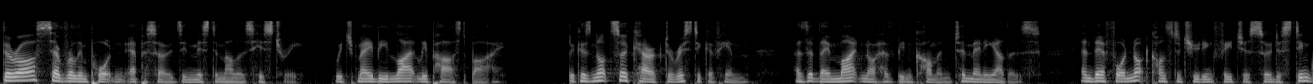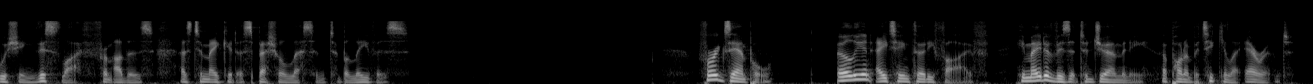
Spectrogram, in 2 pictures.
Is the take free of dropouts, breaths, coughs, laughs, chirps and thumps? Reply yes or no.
yes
